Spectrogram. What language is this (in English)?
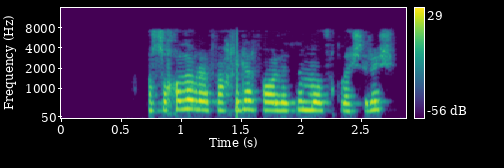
Uzbek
